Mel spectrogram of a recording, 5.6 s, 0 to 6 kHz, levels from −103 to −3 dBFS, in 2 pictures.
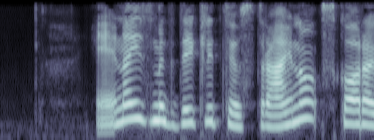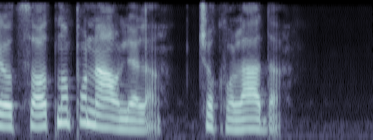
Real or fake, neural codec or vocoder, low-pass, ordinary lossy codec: fake; codec, 16 kHz, 4 kbps, X-Codec, WavLM features, trained on Multilingual LibriSpeech; 5.4 kHz; none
